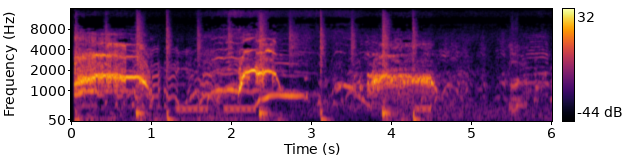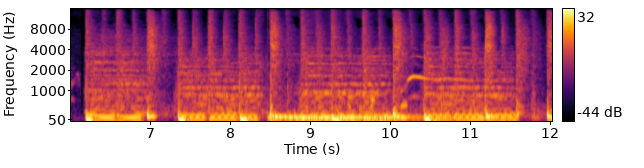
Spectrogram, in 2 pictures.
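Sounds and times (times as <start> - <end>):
riders screaming: 0.0 - 4.7, 10.1 - 10.7.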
